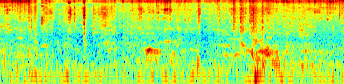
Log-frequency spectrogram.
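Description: Dry, gritty sand-cement crumbling in the hands and sifting through the fingers onto loose cement, a steady fine crackle of falling grains. Two short, low sounds cut across it, about two and three seconds in.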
